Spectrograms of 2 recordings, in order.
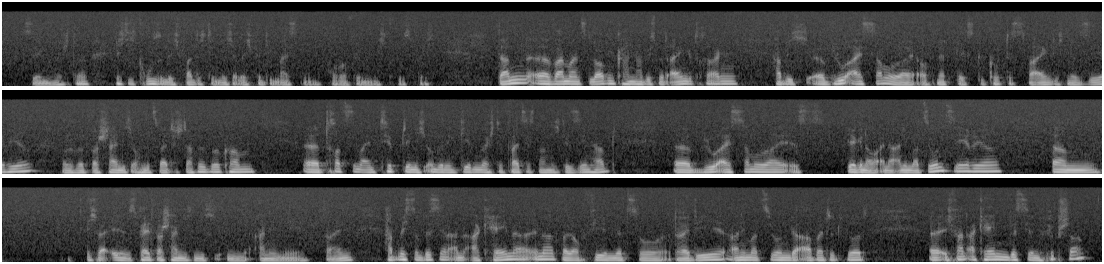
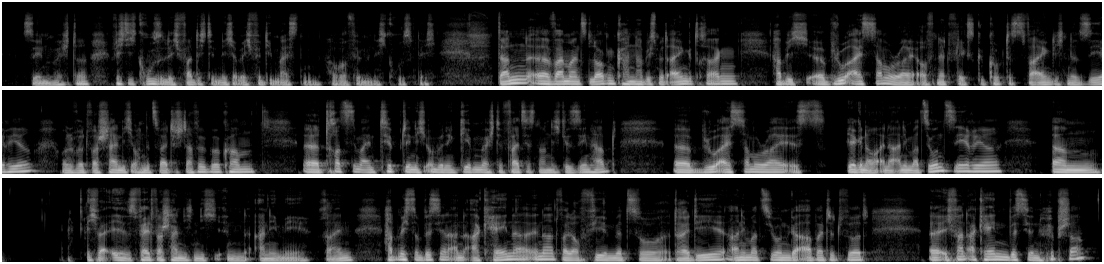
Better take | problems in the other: second | hiss; loud; throughout; 8 dB below the speech

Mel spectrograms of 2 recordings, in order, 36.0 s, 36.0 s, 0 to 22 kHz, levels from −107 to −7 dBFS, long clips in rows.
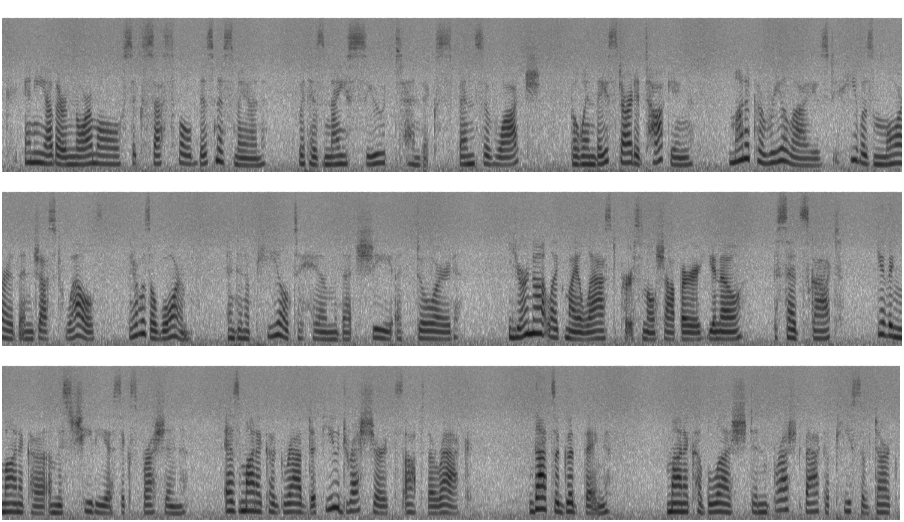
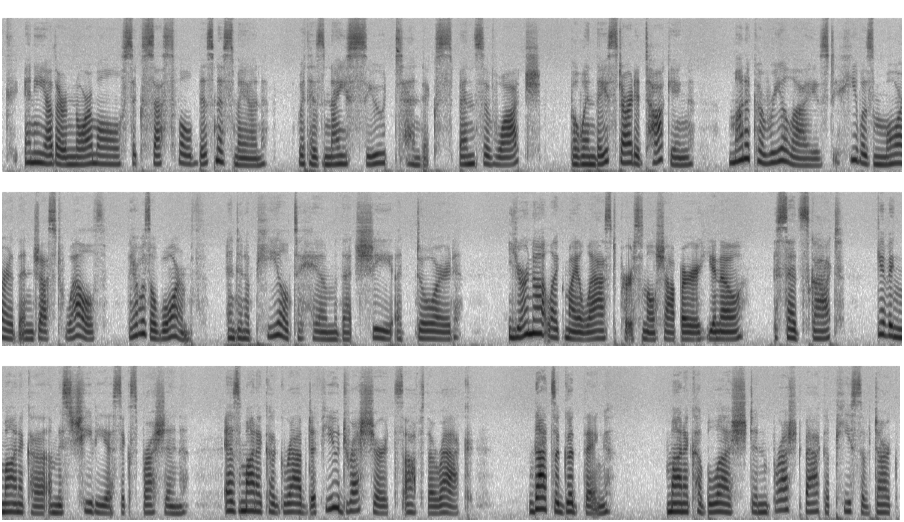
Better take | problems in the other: second | hiss; loud; throughout; 9 dB below the speech; faint in the second

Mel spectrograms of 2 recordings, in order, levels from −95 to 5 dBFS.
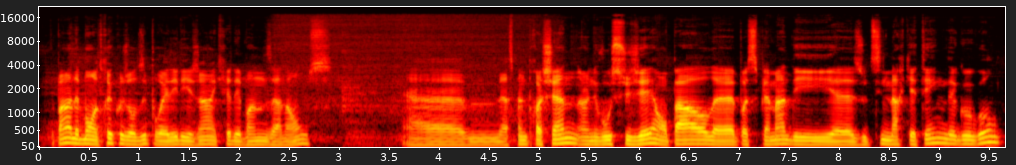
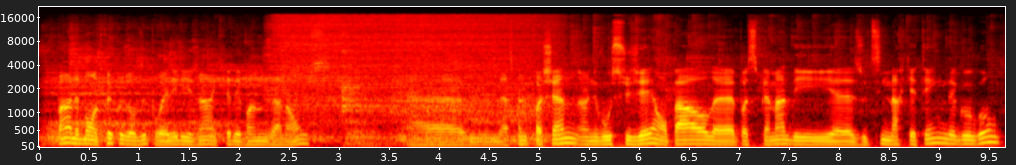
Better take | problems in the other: first | household noises; loud; throughout; 8 dB below the speech; faint in the first

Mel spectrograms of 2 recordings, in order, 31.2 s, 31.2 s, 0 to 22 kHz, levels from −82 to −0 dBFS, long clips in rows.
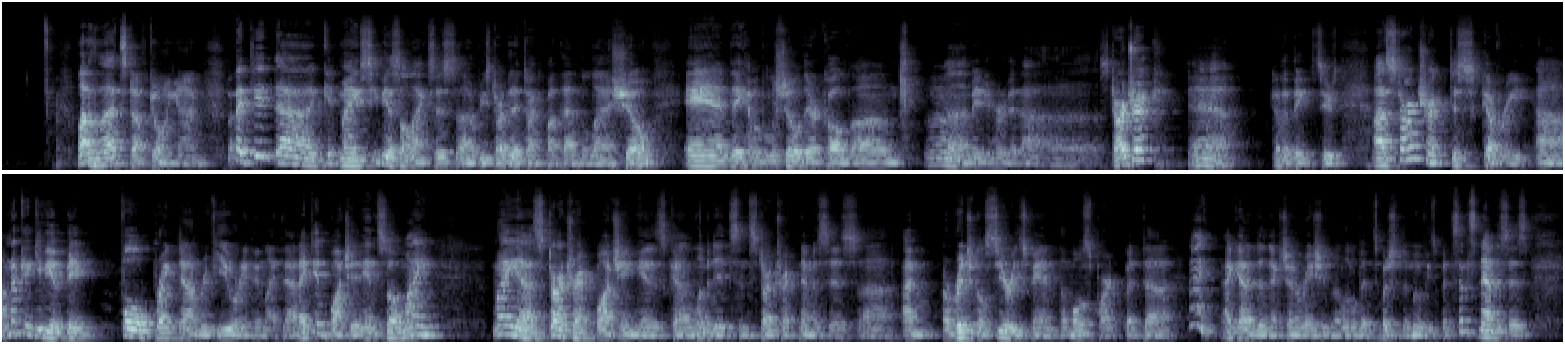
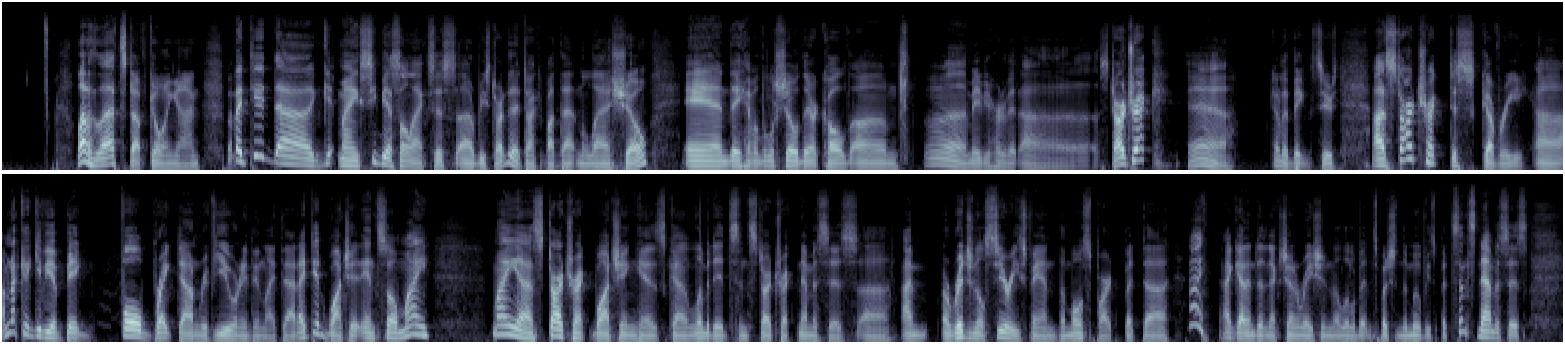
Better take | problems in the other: second | room echo; very slight; dies away in 0.4 s

